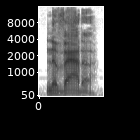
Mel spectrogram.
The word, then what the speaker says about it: Nevada: "No, and I use the English pronunciation, Nevada."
